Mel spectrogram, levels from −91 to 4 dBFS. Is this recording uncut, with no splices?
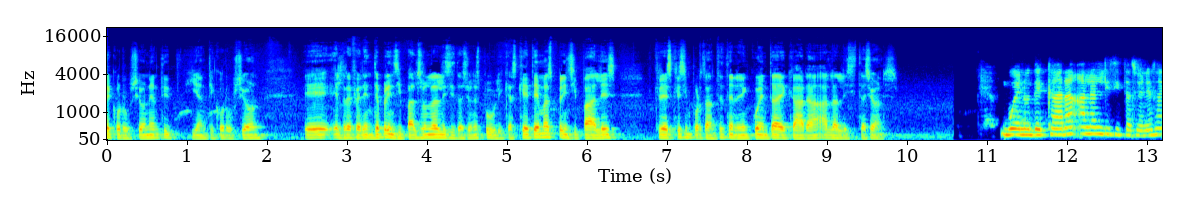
yes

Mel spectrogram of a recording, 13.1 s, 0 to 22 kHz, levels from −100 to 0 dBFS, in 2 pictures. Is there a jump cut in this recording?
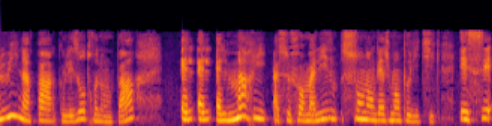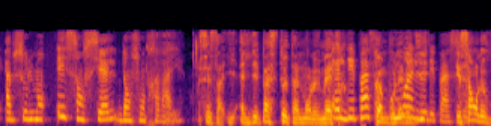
no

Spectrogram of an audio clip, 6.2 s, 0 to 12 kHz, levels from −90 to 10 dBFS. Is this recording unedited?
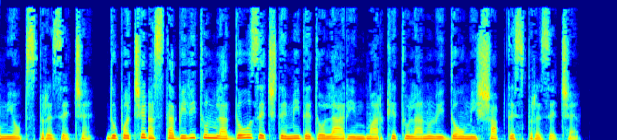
no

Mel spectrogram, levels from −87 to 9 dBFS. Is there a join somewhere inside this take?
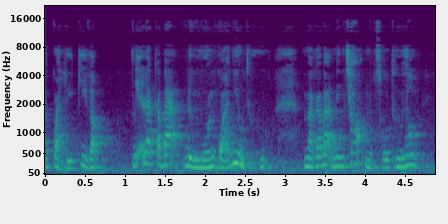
no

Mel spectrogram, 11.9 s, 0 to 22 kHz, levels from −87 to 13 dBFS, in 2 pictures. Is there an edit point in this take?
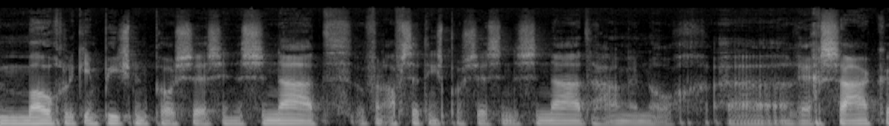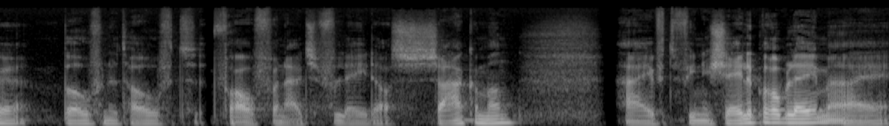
no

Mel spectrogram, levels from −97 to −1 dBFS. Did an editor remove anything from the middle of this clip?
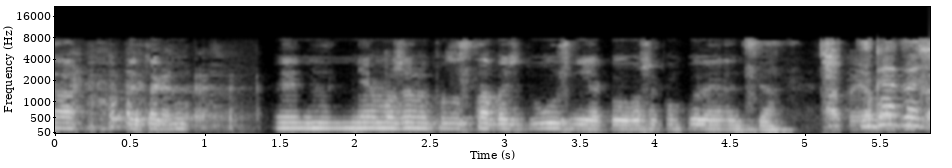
no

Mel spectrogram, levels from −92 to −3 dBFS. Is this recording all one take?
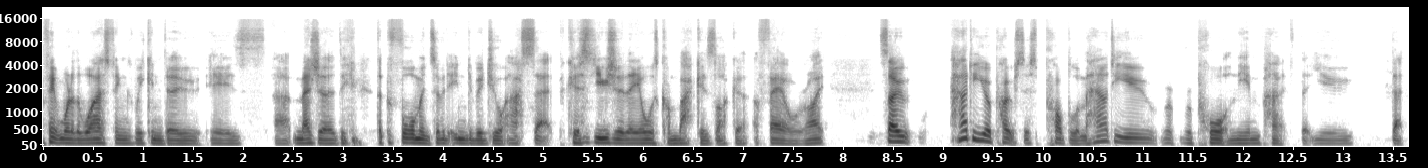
yes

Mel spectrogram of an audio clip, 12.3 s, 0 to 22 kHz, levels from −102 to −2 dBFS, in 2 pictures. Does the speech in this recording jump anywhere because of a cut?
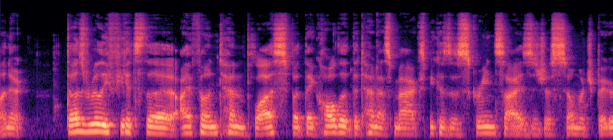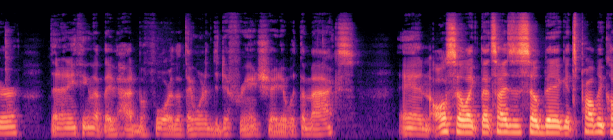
yes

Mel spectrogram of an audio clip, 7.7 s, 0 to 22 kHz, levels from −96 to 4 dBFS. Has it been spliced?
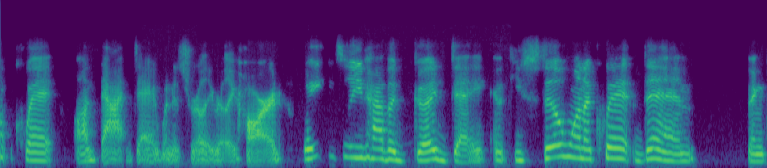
yes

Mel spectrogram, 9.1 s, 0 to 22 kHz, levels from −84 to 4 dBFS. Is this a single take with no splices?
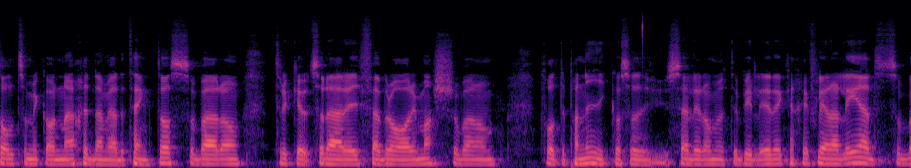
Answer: yes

